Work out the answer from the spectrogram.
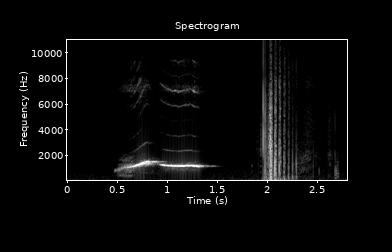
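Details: Grey parrot whistling one clear note that rises, then holds level for about a second, followed by a short broadband burst of noise.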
